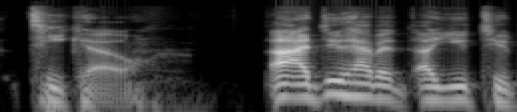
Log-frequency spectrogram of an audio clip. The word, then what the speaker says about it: Tycho: That's a massive crater called Tycho. And actually, I think it's actually pronounced Tico.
